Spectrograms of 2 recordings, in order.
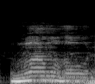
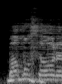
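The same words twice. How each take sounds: First: Vamos ahora said louder, lower, for the church to repeat; call and response. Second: Said in the usual way. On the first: Shown as a demonstration. Pastor leading the church in repeating, firmly. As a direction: lead the congregation in "Vamos ahora". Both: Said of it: "diga conmigo".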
